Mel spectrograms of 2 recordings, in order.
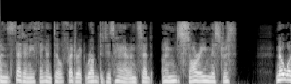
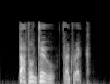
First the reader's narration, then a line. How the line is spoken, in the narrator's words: Roth said sternly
